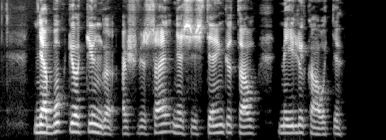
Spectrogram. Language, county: Lithuanian, Panevėžys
